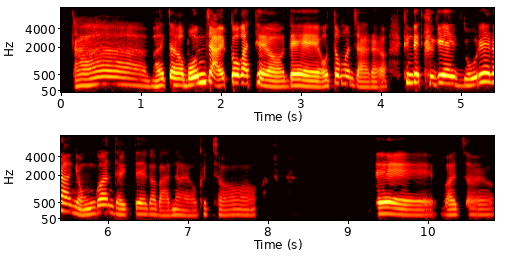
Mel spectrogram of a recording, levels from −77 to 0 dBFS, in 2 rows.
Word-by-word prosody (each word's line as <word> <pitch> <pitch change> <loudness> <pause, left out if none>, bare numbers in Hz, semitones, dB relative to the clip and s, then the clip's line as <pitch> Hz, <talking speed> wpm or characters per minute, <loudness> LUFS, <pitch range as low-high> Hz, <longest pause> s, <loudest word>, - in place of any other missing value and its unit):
아. 195 0 -7
맞아요. 185 +3 0
뭔지 230 +10 +5
알 - - +2
것 260 - +5
같아요. 175 -11 +1
네. 165 -4 +4
어떤 170 +12 0
건지 225 -4 -7
알아요. 145 0 -10 0.2
근데 265 0 +3
그게 460 - +3
노래랑 240 +4 0
연관될 170 +1 -7
때가 160 0 -9
많아요, 135 -1 -16
그쵸? 145 -2 -18 1.5
네. 155 - 0
맞아요. 75 - -15
175 Hz, 220 characters per minute, -19 LUFS, 150-220 Hz, 1.5 s, 뭔지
